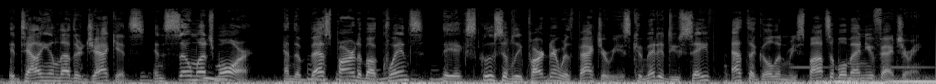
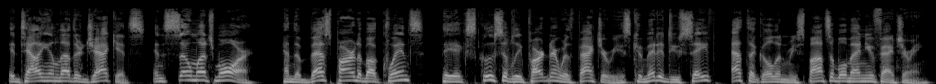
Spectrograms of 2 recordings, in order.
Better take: second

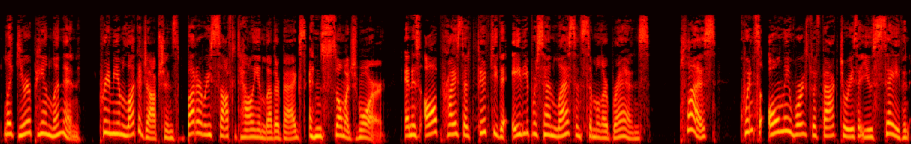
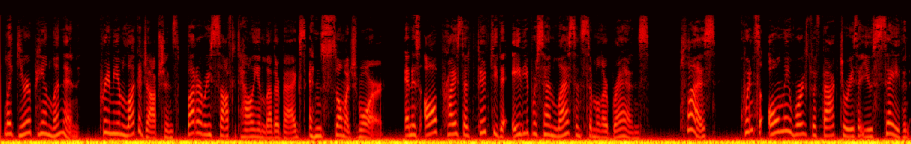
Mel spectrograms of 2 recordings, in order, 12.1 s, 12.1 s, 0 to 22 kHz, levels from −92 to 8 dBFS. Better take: first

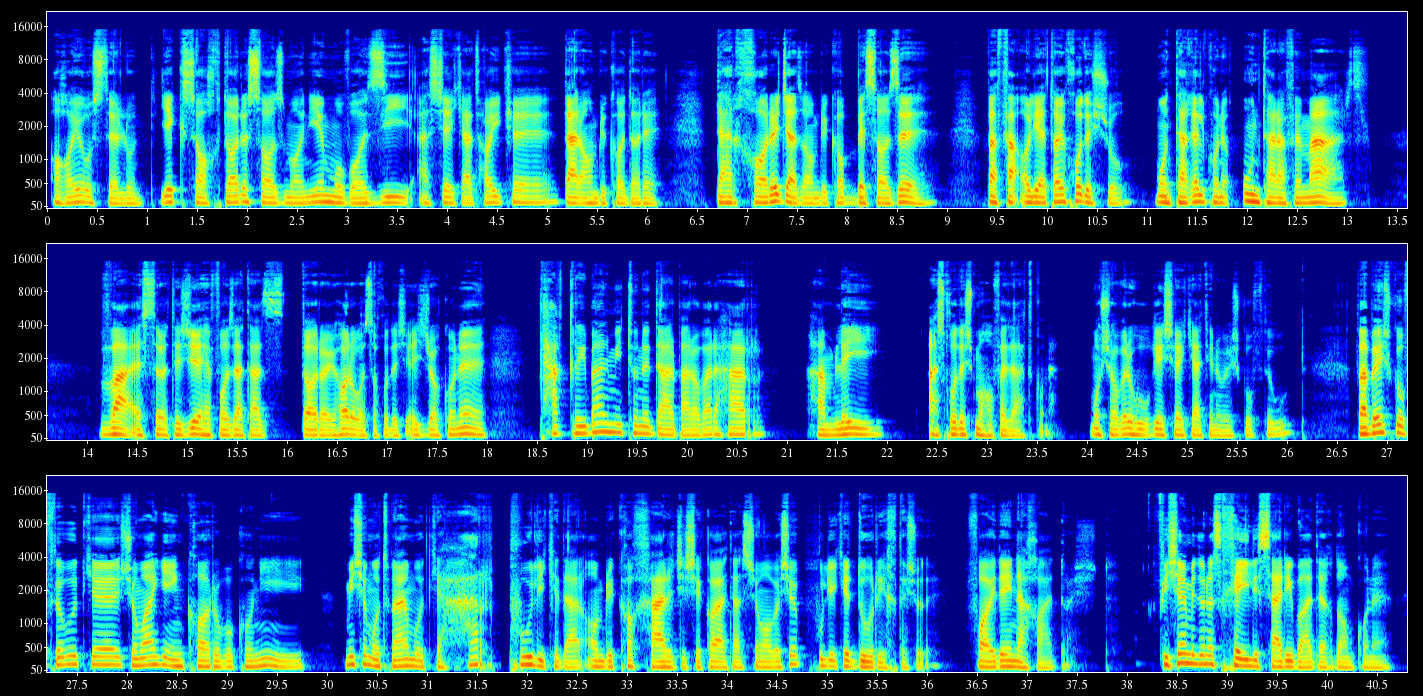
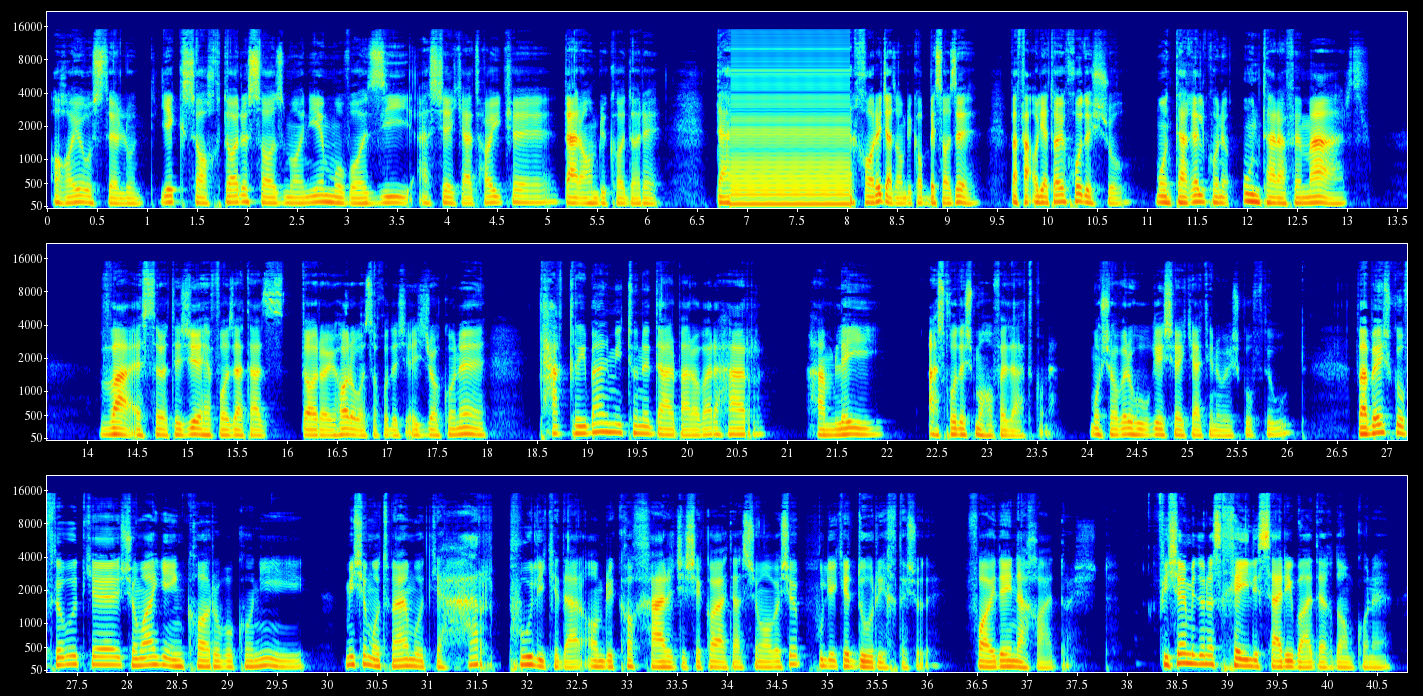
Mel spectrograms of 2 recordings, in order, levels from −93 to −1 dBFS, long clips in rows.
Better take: first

